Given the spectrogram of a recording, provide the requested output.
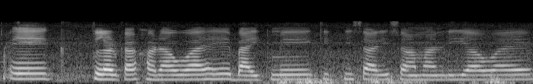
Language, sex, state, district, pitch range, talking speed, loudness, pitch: Hindi, female, Gujarat, Gandhinagar, 215-245 Hz, 145 wpm, -17 LUFS, 225 Hz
